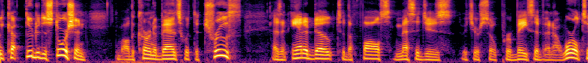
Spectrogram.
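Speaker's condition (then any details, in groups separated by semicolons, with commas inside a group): No condition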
